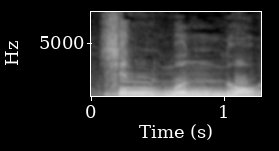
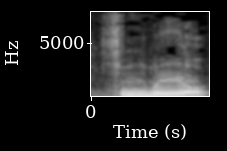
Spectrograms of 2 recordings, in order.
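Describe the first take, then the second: First: The l is changed to n, giving n-n. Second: The n is changed to l, giving l-l. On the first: The speaker calls it right. "리을을 니은으로 바꿨어요" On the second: The speaker calls it wrong. "이거는 아무도 그렇게 발음을 하지 않죠"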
